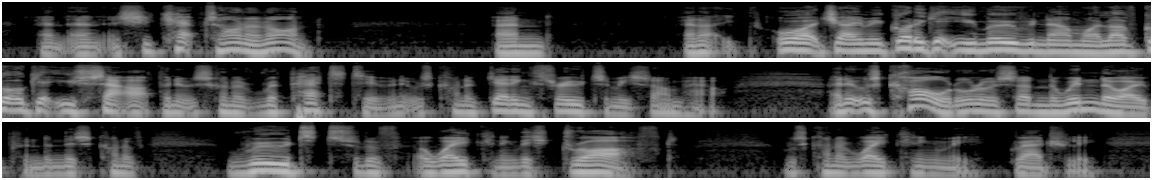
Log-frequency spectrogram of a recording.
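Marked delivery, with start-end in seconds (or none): 3.9-6.6 put-on Essex accent, higher. Retelling what a nurse said on waking in hospital: imitating a nurse's essex accent. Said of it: "a nurse distinctly with a sort of an Essex accent".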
